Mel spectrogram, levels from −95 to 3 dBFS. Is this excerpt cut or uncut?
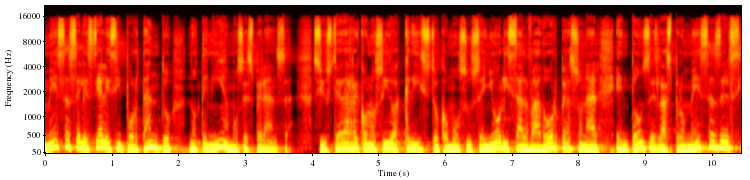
uncut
